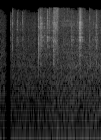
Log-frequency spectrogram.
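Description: Faint clicks and rubbing of hard plastic parts as a Transformers Siege Megatron action figure is handled, a leg piece being worked into its slot, over a low steady hum.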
